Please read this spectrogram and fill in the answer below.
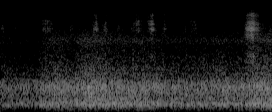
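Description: Faint scratching of a pen writing on paper: a series of short, quick strokes as a few words are written out.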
